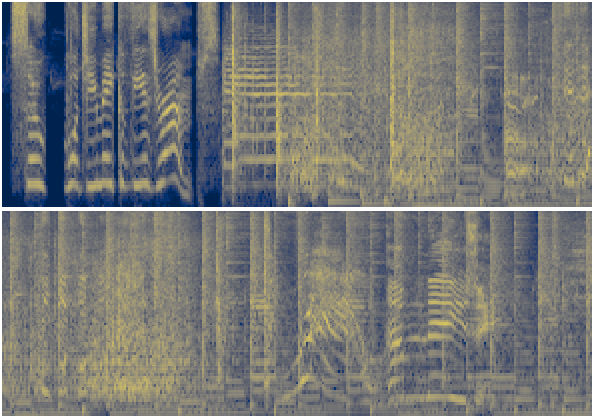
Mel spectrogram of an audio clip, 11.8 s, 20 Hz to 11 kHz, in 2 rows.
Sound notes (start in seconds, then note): 2.2 rock music; 5.0 giggles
